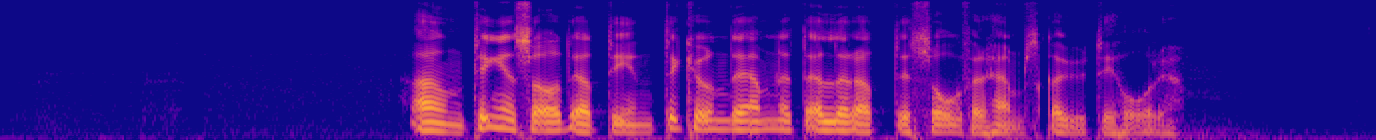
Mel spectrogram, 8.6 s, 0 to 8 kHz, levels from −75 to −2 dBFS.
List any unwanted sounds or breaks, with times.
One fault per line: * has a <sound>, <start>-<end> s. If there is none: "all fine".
all fine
